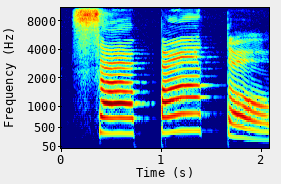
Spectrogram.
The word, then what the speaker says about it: sapato: paroxítona então vamos continuar sapato vamos separar o sapato lá olha só lápis vamos descobrir a sílaba tônica de sapato ó sapato qual é muito bem que ele falou pa e de lápis ficou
